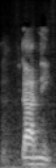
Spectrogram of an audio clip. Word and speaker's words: Da Neek: Is it pronounced Danique? Danique.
